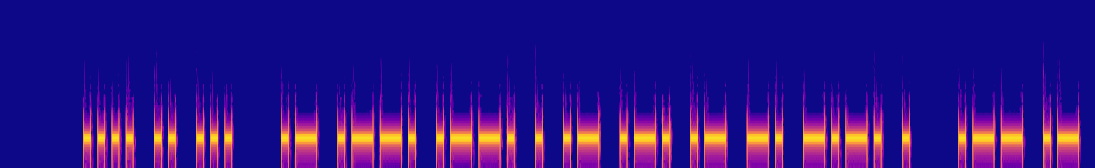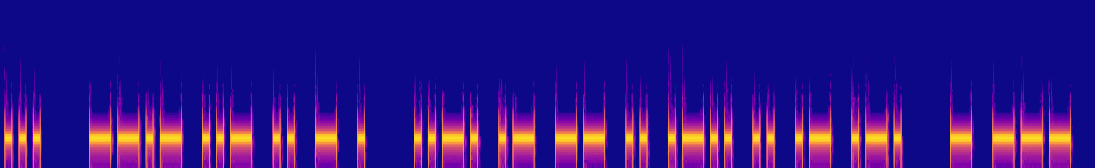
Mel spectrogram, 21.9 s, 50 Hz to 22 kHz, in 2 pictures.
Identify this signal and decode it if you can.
Morse code, heard as a keyed tone, about 17 wpm, 700 Hz. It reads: HIS APPEARANCE WAS QUITE FAMILIAR TO
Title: Sentences from Top 1100 Words 17wpm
